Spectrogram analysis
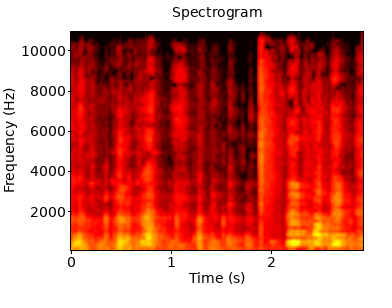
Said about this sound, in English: You slapped your leg. That thing's an echo in there. Woo! You see that spike on there? That's your leg being slapped.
